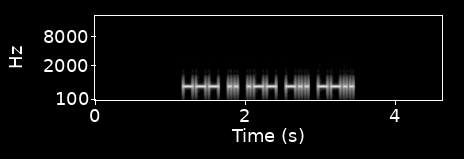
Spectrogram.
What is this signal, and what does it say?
Morse code, heard as a keyed tone, about 27 wpm, 700 Hz. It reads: OIWDZ
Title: Code Groups - 5 Letters - 28wpm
